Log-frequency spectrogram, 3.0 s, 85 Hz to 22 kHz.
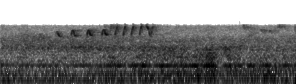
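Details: Bald eagle at a nest beside the Monongahela River in West Mifflin, Pennsylvania, on a steel plant nest camera on 25 May, as an adult flies in with a fish. It gives a faint series of thin, high chittering notes that quicken over a steady low hum.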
